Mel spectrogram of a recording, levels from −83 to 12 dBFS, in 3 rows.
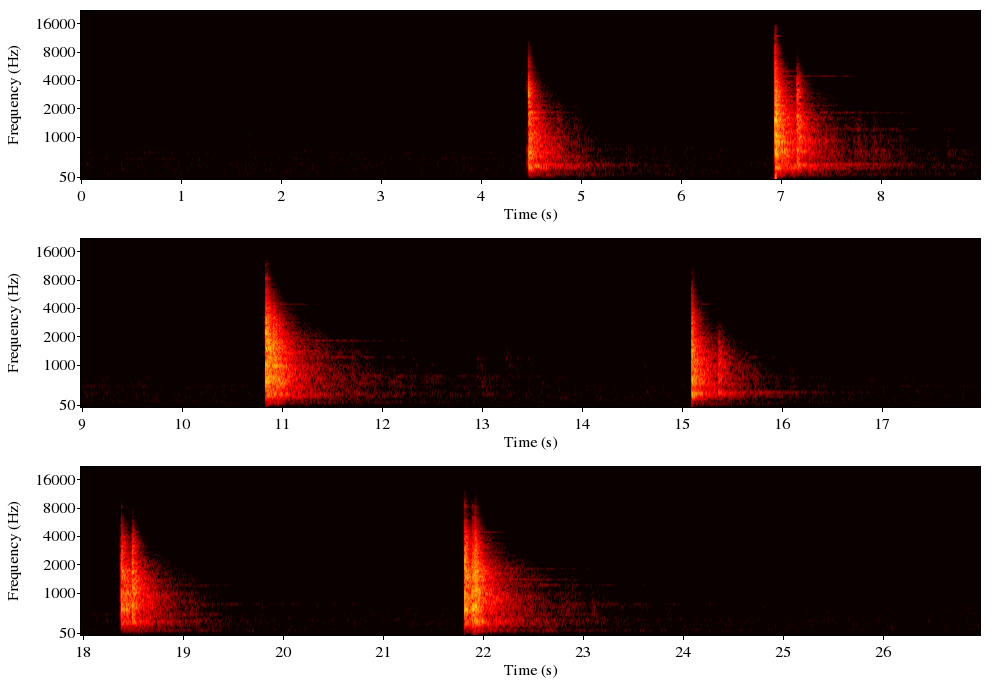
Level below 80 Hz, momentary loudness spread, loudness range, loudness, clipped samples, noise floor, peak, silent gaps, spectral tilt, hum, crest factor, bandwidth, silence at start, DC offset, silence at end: -66 dBFS; 25 LU; 9 LU; -24 LUFS; under 0.1%; -77 dBFS; 0 dBFS; none; -1.5 dB/octave; none; 34 dB; 15.5 kHz; 4.45 s; under 0.1%; 4.75 s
